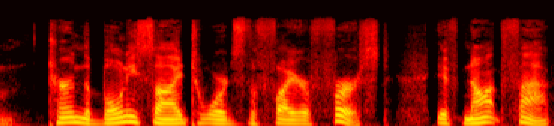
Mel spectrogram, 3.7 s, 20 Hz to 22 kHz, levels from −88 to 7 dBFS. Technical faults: none

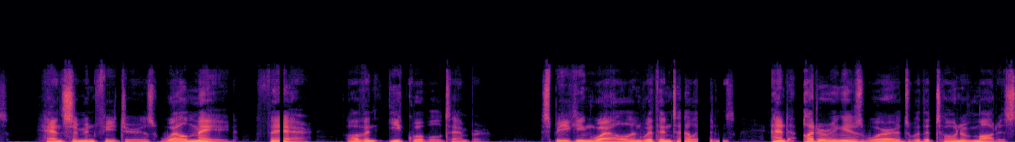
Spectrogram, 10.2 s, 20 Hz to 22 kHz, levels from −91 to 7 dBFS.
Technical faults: digital broadcast dropout

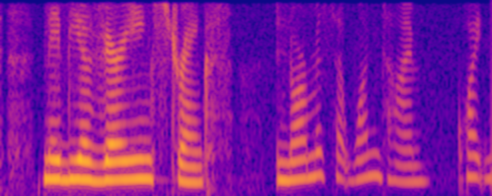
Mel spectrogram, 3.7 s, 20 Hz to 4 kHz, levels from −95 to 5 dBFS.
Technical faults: automatic gain rising

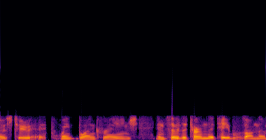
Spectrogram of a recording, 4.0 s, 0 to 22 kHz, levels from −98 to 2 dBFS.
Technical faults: G.729 codec; VoIP packet loss concealed by the speech codec

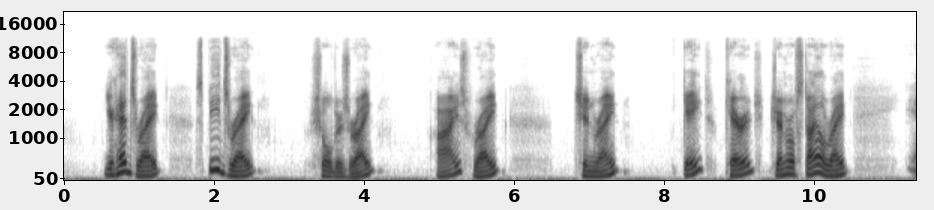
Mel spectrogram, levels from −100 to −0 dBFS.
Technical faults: DAB burbling

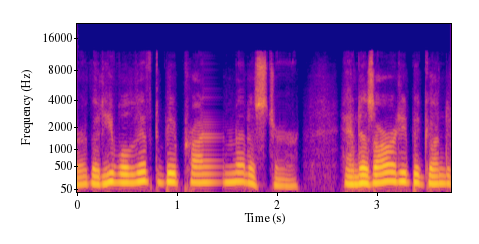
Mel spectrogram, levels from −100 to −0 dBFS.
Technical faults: call audio freeze; short stall from a late packet

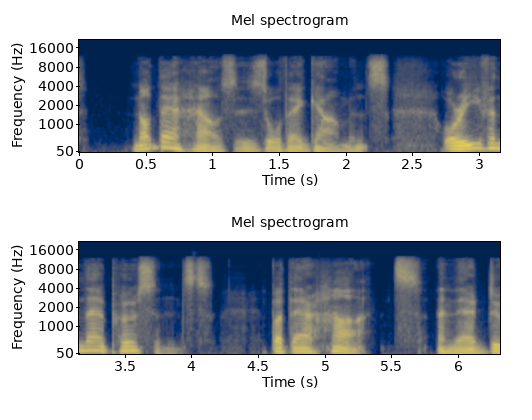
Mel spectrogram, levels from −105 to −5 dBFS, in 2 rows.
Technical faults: short stall from a late packet

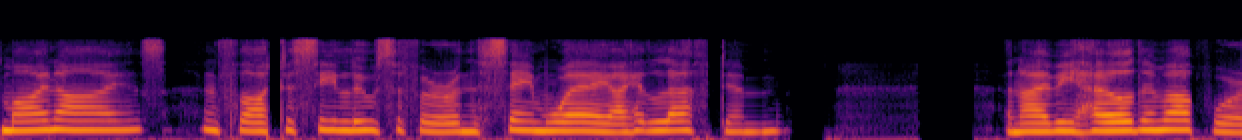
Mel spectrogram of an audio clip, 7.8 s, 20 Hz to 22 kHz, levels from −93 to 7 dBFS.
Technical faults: short stall from a late packet; call audio freeze; jitter buffer slow-down

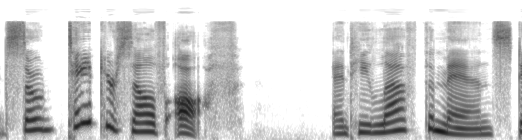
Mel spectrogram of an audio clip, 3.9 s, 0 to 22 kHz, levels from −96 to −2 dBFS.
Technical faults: none

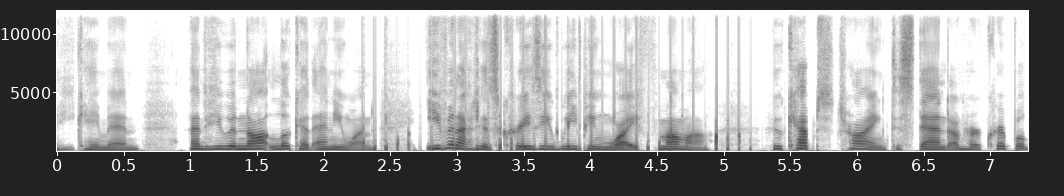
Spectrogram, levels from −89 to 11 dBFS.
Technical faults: buffer tearing

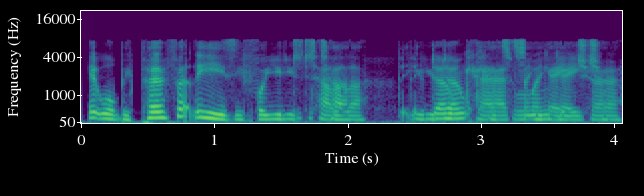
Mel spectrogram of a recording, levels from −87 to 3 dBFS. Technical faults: concealed Bluetooth headset packet loss; channel delay (doubling)

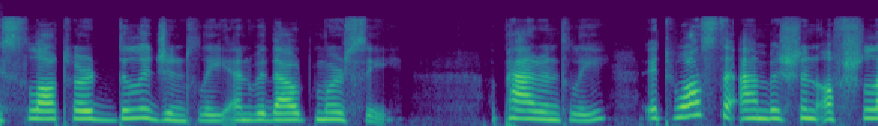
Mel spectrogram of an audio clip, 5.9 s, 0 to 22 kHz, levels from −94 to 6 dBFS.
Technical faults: lost packet rebuilt from error correction

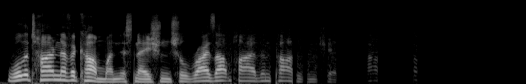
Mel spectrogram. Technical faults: truncation distortion on a fade

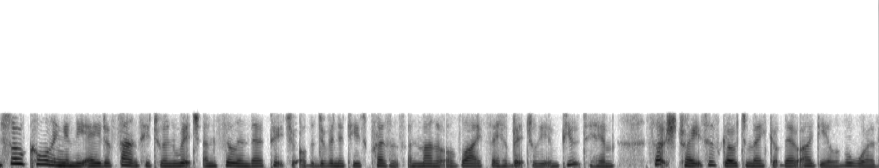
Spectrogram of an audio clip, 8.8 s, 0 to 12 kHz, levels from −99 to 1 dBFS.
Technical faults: AMR bit errors

